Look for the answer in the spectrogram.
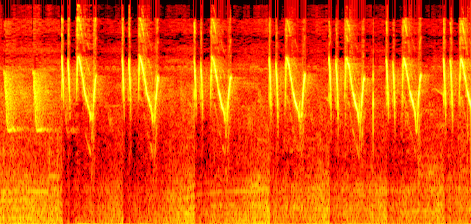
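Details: Mountain tailorbird (cigun) lure calling: a short flat whistle, then pairs of sharp clicks, each pair followed by a high swooping V-shaped note, about twice a second.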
